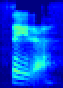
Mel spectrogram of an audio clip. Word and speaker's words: theta: it like a little baseball cap that is pronounced theta theta is just a Greek symbol that we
